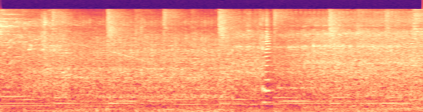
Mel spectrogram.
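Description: Highway traffic, with trucks and cars running past, mixed with background music of held notes. A brief falling squeal comes about two and a half seconds in.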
